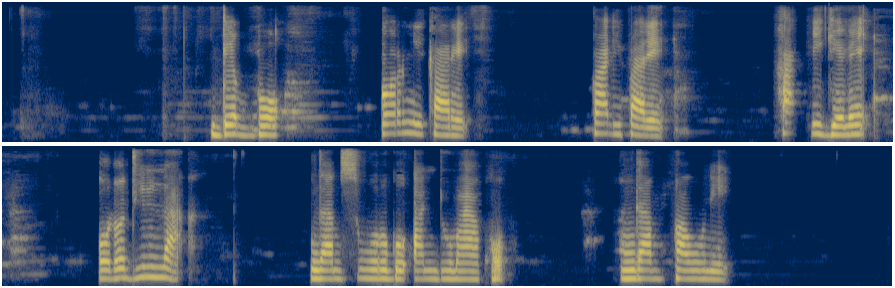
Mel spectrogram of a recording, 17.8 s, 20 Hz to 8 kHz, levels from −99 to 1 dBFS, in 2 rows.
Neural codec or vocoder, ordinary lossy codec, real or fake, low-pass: codec, 44.1 kHz, 2.6 kbps, SNAC; AAC, 48 kbps; fake; 7.2 kHz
